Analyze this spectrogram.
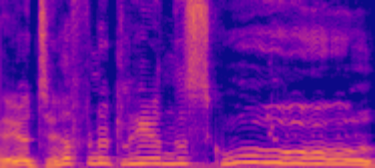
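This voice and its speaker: This put-on character voice has a fairly high pitch and a fairly slow pace. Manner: ominous.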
